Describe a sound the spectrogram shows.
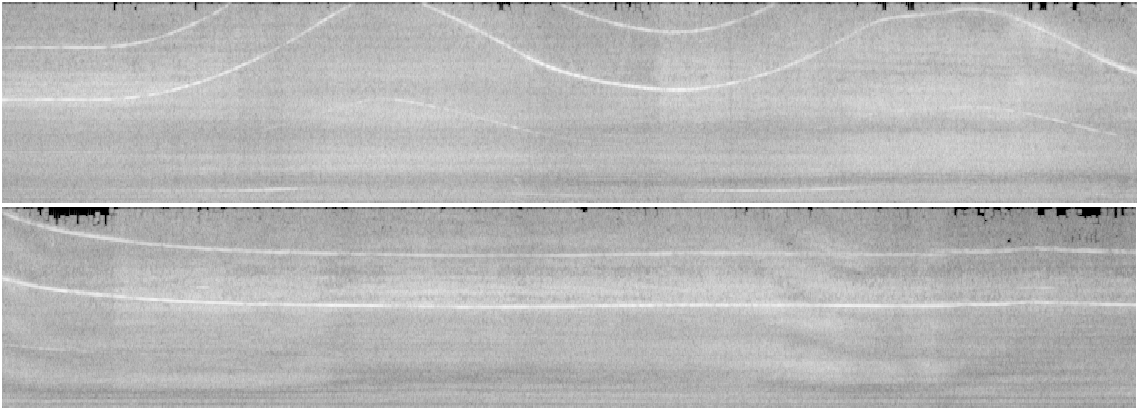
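A jet engine roars steadily as a model jet taxis and rolls away.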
